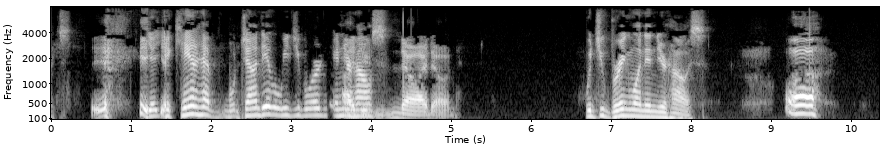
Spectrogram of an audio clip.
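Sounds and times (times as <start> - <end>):
speech: 0.1 - 5.2, 6.7 - 8.2, 9.2 - 9.7
person yawning: 9.2 - 9.6.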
